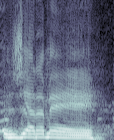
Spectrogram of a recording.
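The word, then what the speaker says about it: Jérémie: I'm telling you, there's accents over both E's in Jeremy. Jeremy.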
